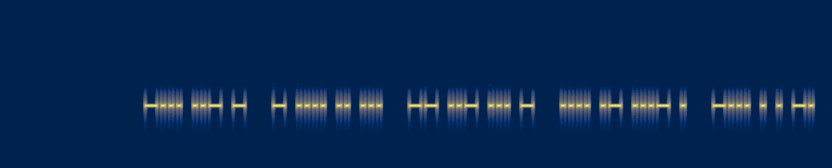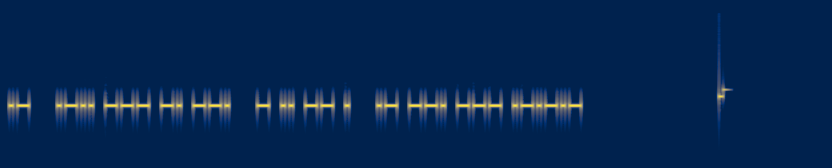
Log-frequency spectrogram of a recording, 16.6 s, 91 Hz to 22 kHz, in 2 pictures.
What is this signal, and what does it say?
Morse code, heard as a keyed tone, about 30 wpm, 700 Hz. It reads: BUT THIS MUST HAVE BEEN A LONG TIME AGO.
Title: Sentences from Top 1000 Words - Review Part 3 - 30wpm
